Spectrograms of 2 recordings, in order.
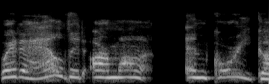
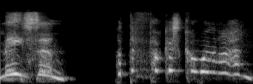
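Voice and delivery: loud, pitched-up scream whisper, whispering as hard as possible; 7 semitones higher than usual. Game master voices a character calling out to a player character, scream whisper. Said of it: "She will do the scream whisper thing".

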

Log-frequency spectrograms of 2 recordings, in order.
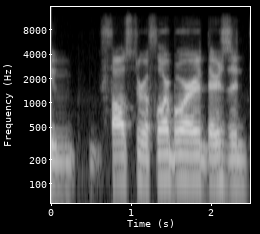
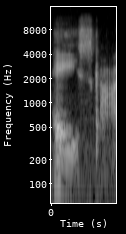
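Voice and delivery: whispered, breathy delivery, almost whispering; 5 semitones lower, 14 dB quieter than usual. Imagining what he could have said to Scott: Michael Douglas impression. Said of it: "I can't do a Michael Douglas".

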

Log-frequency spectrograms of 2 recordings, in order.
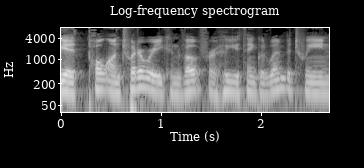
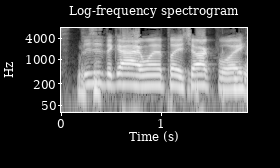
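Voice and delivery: very loud, pitched-up put-on voice, belted high; 7 semitones higher, 14 dB louder than usual. Retelling what a kid said to his dad: John Mulaney voice. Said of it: "In my John Mulaney voice".

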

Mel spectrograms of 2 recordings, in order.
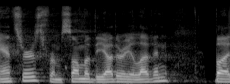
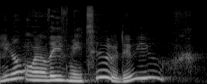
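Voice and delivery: whiny preteen whimper, high and swooping; 8 semitones higher than usual. Reading Jesus's words to his twelve closest ones, in a whimpering voice. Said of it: "I always thought it was like a whimpering voice".

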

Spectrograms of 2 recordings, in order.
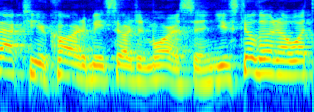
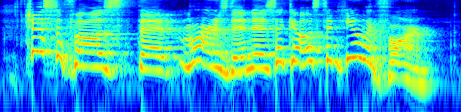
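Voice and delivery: very high, swooping, sing-song character voice; 10 semitones higher than usual. Reading a story line aloud as Lisa: Lisa Simpson voice. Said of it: "what's a good, uh, Lisa voice?".

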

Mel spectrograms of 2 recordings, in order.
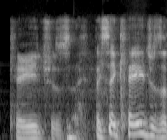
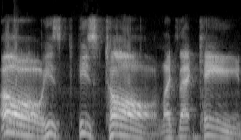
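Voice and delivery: slow, deliberate ringside announcer commentary voice; 4 semitones higher than usual. Imitating a commentator comparing wrestlers: j r voice. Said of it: "but J R, in contrast, just compares people".

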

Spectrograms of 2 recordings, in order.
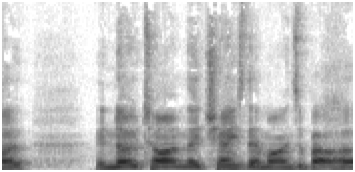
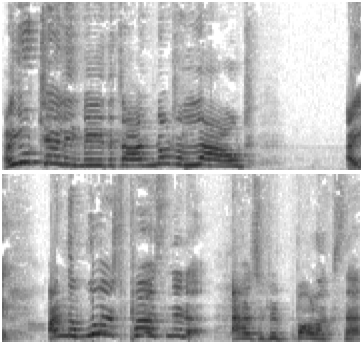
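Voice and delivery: very high-pitched put-on voice. Correcting a friend's take on a game character, in a high-pitch voice. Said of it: "He has a high pitch voice".

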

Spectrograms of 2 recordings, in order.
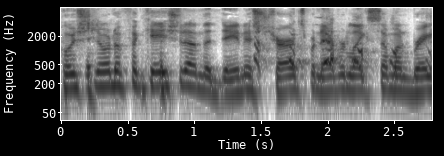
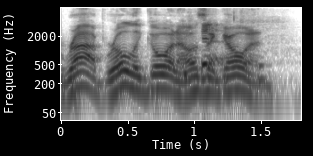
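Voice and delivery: ordinary talk

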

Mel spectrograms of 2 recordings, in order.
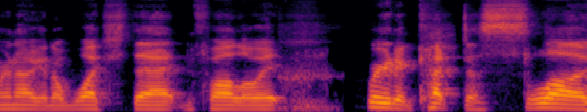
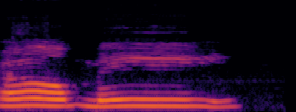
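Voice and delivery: very high, smothered, soft voice, last word stretched; 9 semitones higher, 5 dB quieter than usual. In a played scene, a voice calls for help from a box: very muffled voice. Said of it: "in a very muffled tone of".

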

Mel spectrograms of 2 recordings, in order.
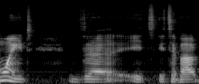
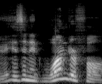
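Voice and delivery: very loud, high, exultant shout of joy; 5 semitones higher, 9 dB louder than usual. Retelling a film character calling to her parents: imitating a joyful yell. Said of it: "she yells to her, her parents".

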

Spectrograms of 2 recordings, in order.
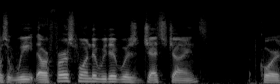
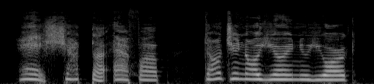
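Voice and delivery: put-on high, loud, slow, angry drunk yelling. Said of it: "She's like".

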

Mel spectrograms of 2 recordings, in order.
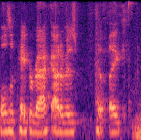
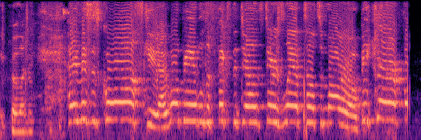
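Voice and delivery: very high, acted, top-of-the-lungs yelling; 11 semitones higher than usual. Describing calling out to someone, mock shouting at top of lungs. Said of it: "at the top of my lungs".

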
